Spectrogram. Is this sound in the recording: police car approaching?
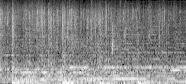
no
